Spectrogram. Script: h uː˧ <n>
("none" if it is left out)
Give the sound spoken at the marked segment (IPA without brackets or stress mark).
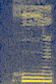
n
